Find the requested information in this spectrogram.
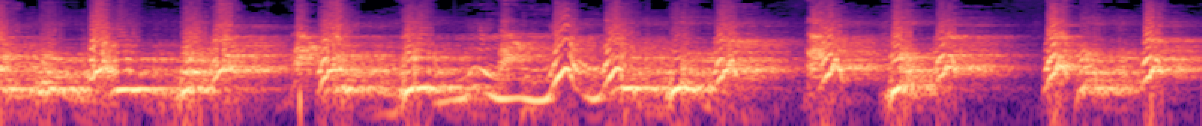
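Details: Several dogs react to a squirrel with nonstop excited barking, sharp yips and bending, whine-like yelps that overlap into a continuous chorus, broken by brief gaps.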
